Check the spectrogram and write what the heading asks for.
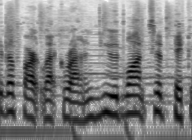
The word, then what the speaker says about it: fartlek: But tempo runs, interval runs, fartlek runs, and yes, that's how you say it, fartlek.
